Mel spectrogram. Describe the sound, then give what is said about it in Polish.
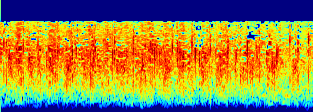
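Sustained applause from an audience as a person is introduced and invited on stage: dense, steady clapping with no pauses, fairly loud and even throughout the four seconds, with no voices standing out. “Brawa.”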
